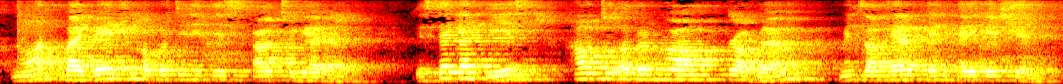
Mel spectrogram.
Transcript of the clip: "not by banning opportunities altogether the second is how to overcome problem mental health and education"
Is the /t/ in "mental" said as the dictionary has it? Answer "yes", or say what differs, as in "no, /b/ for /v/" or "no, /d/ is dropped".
no, /s/ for /t/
